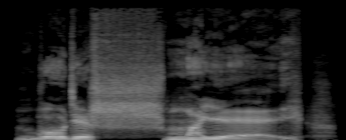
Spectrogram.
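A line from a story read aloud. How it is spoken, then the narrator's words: Hissing. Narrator (Russian): прошипел Кощей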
